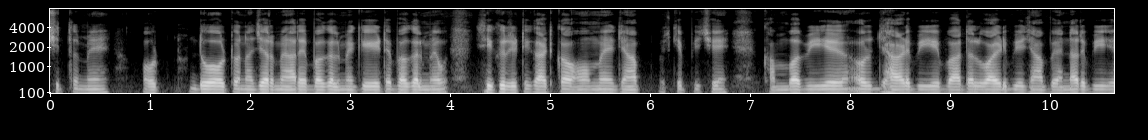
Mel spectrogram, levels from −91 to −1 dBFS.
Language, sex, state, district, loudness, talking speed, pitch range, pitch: Hindi, male, Maharashtra, Chandrapur, -23 LUFS, 190 wpm, 110-115 Hz, 110 Hz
